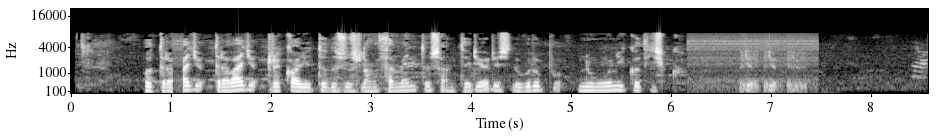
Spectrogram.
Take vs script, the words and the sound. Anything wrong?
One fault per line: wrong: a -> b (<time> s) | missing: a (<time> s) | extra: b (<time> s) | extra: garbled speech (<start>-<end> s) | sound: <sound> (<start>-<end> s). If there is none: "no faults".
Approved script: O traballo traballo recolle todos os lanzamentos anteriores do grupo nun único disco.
sound: dropout (1.0-1.1 s)
sound: laugh (6.7-7.4 s)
